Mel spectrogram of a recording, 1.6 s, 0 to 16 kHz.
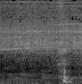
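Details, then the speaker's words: DIY mini Dremel with brushless motor on a 12 V supply, speed raised by potentiometer (rated about 12,000 rpm); thin, steady high whine with one brief low bump, spinning freely and fast even at low setting; normal high-speed running. "Wah, ini rasanya putarannya kenceng banget ya. Padahal ini baru sedikit banget ya."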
